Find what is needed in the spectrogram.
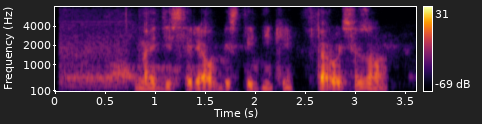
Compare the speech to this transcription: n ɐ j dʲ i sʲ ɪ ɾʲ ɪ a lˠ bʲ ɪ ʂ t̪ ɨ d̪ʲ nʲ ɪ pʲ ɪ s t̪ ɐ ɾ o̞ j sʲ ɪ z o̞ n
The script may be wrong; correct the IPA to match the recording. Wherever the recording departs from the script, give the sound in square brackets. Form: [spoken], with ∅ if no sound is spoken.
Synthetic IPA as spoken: n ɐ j dʲ i sʲ ɪ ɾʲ ɪ a lˠ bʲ ɪ [s] t̪ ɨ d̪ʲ nʲ ɪ [kʲ] ɪ [f] t̪ ɐ ɾ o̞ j sʲ ɪ z o̞ n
